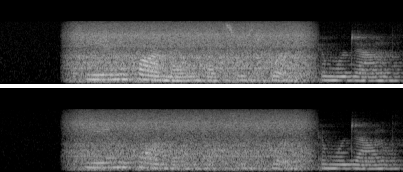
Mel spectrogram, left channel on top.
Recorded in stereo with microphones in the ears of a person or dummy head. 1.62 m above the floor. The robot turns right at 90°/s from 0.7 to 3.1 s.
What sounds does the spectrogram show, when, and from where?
0.9 s a woman speaking: 15° right, 0.5 m; by 3.9 s 170° right, 0.5 m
